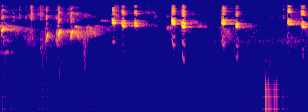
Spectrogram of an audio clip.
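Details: Female European goldfinch calls, used to make the male sing: a few lower buzzy slurred notes open, followed by regular high double chirps and a brief low thud.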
